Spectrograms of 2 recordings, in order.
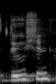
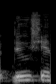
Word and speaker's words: Dushin: Is Dushin Prien. So to help you out, it's Du and then Shin, like the shin on your leg. So Dushin, and then last name is Prien.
